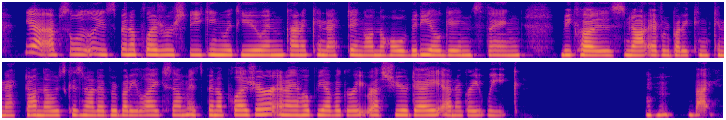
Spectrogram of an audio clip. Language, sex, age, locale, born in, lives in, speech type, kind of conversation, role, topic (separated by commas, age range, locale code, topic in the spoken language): English, female, 30-34, en-US, United States, United States, conversation, unstructured, none, Which childhood games or hobbies would you love to revisit today?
